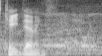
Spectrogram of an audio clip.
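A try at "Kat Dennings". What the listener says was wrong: Cat. Yeah, it's Cat Dennings. There's no E. It's just K-A-T. They just spelled cat wrong.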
